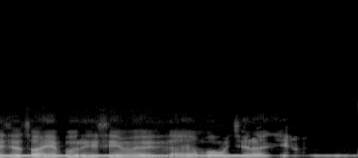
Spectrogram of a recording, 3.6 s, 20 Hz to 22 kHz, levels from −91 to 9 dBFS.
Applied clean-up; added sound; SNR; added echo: neural mask model RNNoise.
